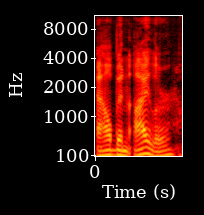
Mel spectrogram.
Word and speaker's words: Eiler: it's called Alban Eiler or Alban Eiler. It's spelled E-I-L-E-R. And Alban Eiler, I'll say it that way, Alban Eiler means the light of the earth.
